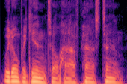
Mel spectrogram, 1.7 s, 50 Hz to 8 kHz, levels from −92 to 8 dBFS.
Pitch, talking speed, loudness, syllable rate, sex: 95 Hz, 245 wpm, -16 LUFS, 5.0 syllables/s, male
